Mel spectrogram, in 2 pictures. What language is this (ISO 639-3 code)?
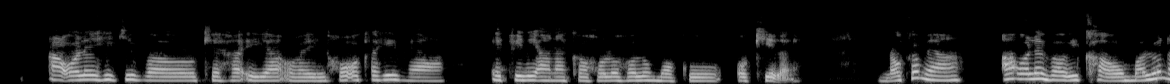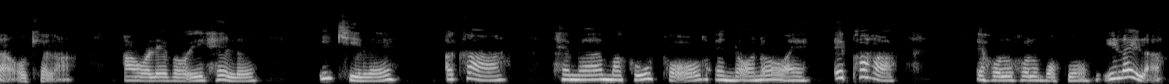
haw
